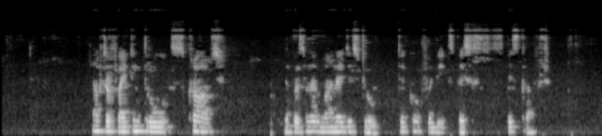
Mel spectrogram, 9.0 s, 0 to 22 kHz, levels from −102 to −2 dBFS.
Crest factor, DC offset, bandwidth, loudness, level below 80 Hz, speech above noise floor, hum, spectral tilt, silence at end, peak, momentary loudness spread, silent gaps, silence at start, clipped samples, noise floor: 22 dB; under 0.1%; 9.4 kHz; -23 LUFS; -60 dBFS; 46 dB; none; -6 dB/octave; 0.8 s; -2 dBFS; 13 LU; none; 1.4 s; under 0.1%; -68 dBFS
